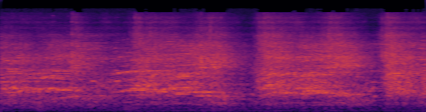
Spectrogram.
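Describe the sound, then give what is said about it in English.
A large crowd yells encouragement in loud, sustained waves, the roar swelling in repeated surges roughly every second or so with brief dips between, like a rhythmic chant. The crowd appears to be yelling "Gumbare" (roughly "try hard"), cheering for Kansai during a match. “Well, it sounds like they're yelling Gumbare, which is like, try hard or something like that, right?”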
